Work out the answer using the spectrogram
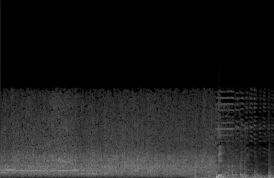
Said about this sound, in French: Un grand applaudissement pour Petit à Petit.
